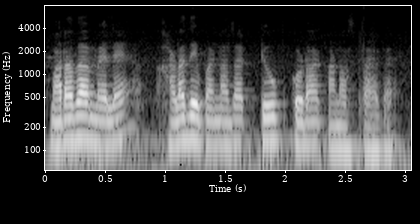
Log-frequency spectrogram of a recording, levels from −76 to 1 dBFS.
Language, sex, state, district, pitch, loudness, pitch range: Kannada, male, Karnataka, Bangalore, 120 Hz, -17 LUFS, 105-130 Hz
